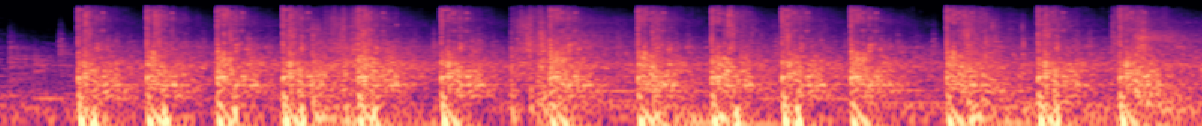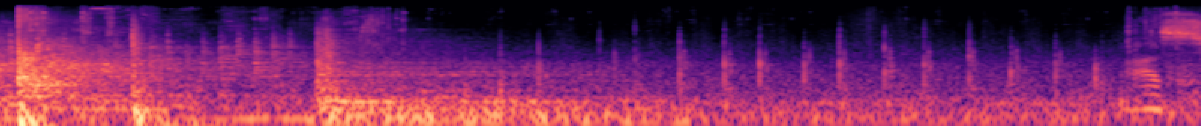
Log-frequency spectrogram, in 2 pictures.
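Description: Video game gunfire comes as a fast run of evenly spaced loud shots that fade into quieter, scattered sounds. A voice speaks over part of it.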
